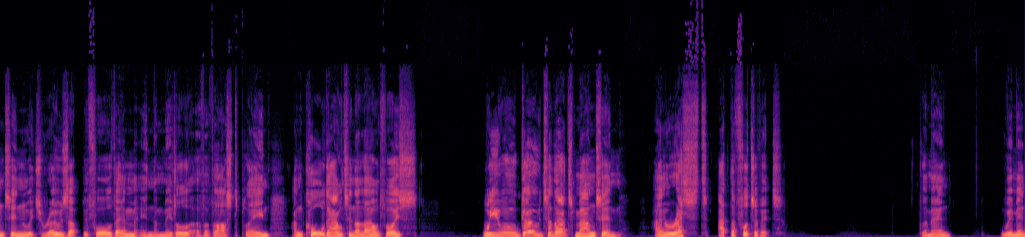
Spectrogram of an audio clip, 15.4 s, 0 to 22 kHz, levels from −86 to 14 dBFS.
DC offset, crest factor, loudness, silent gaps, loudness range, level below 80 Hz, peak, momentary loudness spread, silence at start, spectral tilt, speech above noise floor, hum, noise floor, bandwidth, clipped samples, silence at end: under 0.1%; 16 dB; -15 LUFS; none; 8 LU; -48 dBFS; 0 dBFS; 12 LU; 0 s; -6 dB/octave; 48 dB; none; -62 dBFS; 15 kHz; under 0.1%; 0 s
